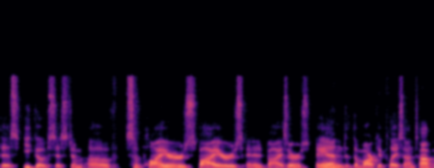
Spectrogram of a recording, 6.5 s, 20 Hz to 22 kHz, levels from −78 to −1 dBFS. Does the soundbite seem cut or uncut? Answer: cut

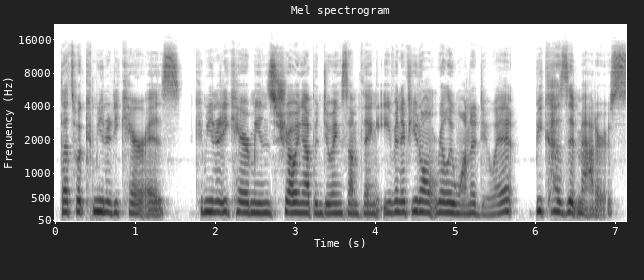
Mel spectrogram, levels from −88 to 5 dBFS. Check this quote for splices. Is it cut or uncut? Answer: uncut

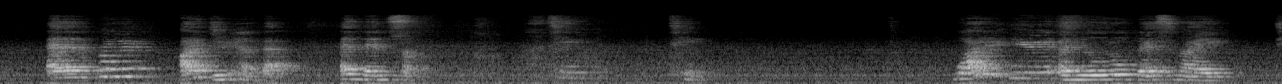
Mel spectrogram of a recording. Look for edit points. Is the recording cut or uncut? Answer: uncut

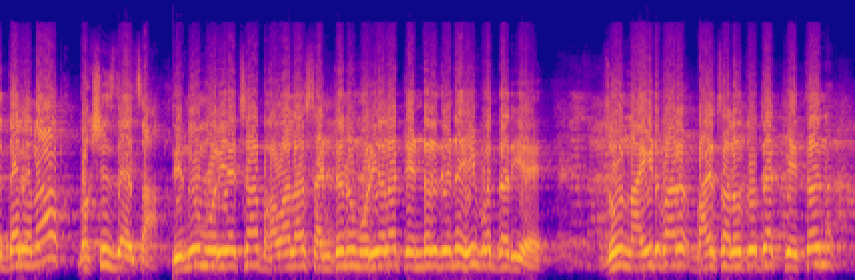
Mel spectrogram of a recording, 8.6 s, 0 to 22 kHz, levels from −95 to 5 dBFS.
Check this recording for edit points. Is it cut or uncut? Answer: cut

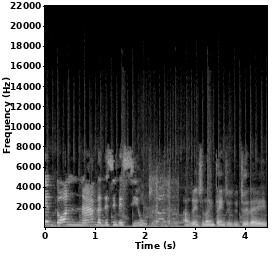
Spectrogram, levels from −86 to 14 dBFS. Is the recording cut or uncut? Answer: cut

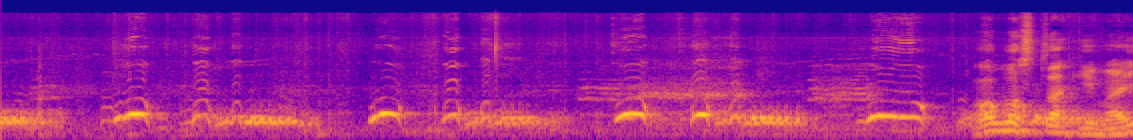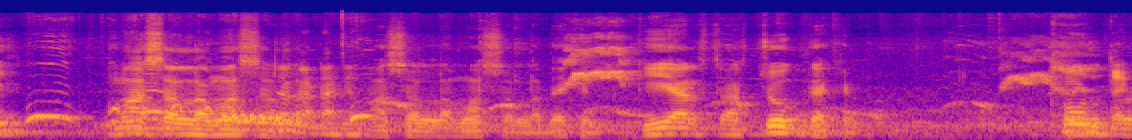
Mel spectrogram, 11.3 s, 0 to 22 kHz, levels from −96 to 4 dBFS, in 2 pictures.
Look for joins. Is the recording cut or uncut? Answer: cut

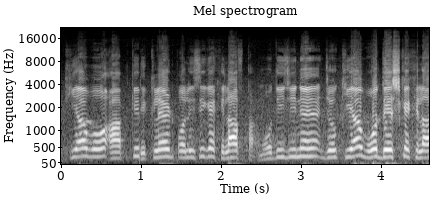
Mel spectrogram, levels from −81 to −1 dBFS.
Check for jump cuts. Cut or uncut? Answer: cut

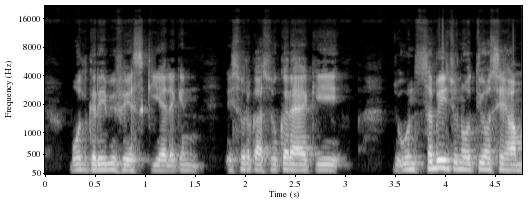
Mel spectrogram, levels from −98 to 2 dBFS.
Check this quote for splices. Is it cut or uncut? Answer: uncut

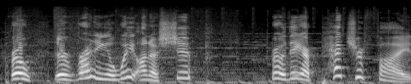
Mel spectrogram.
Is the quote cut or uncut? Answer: uncut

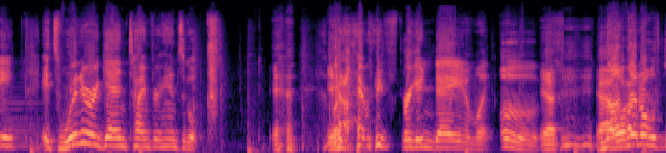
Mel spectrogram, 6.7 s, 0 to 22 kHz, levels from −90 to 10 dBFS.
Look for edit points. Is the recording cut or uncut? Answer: uncut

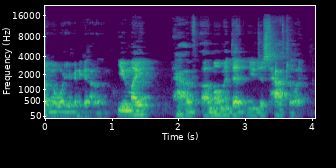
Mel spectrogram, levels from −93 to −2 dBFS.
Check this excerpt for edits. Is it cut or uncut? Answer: cut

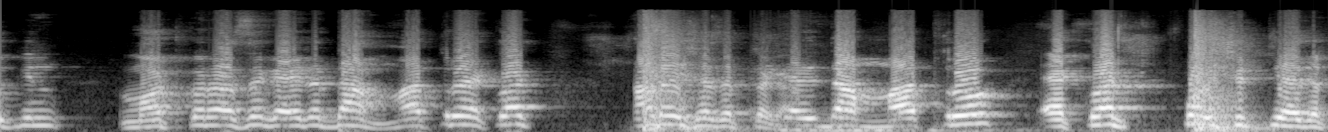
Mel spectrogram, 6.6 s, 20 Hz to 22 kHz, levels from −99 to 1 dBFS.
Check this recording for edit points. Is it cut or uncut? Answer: cut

